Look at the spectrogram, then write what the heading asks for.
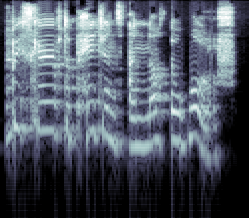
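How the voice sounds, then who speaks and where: A fairy-tale schoolgirl in an audio drama, played by a young woman, teasing and self-conscious. Her voice sits fairly high and comes through slightly lo-fi, with a questioning, chatty delivery. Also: expressive, moderate pace, faint music behind. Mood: sceptical. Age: young adult.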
